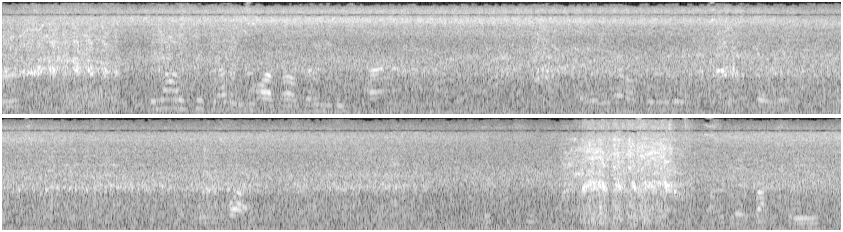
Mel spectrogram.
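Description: Rubber tyres scrape and grip on rock.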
